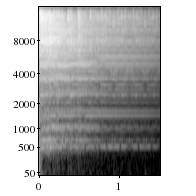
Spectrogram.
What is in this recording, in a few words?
Ride, Roland D-70; Drum Samples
